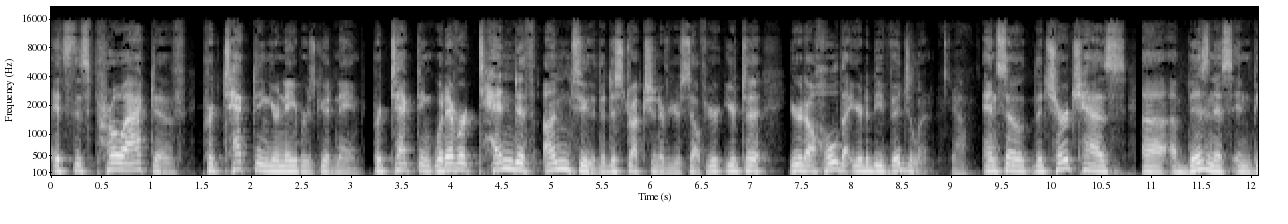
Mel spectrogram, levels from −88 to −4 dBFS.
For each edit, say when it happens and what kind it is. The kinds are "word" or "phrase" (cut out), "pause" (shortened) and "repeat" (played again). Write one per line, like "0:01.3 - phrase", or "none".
0:01.4 - pause
0:03.1 - pause
0:10.8 - pause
